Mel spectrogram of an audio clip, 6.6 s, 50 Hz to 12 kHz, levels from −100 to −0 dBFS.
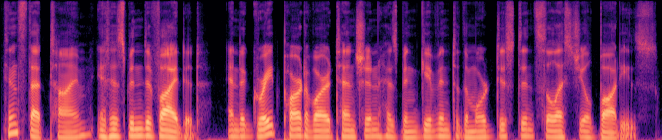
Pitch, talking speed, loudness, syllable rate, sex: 110 Hz, 210 wpm, -19 LUFS, 5.4 syllables/s, male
